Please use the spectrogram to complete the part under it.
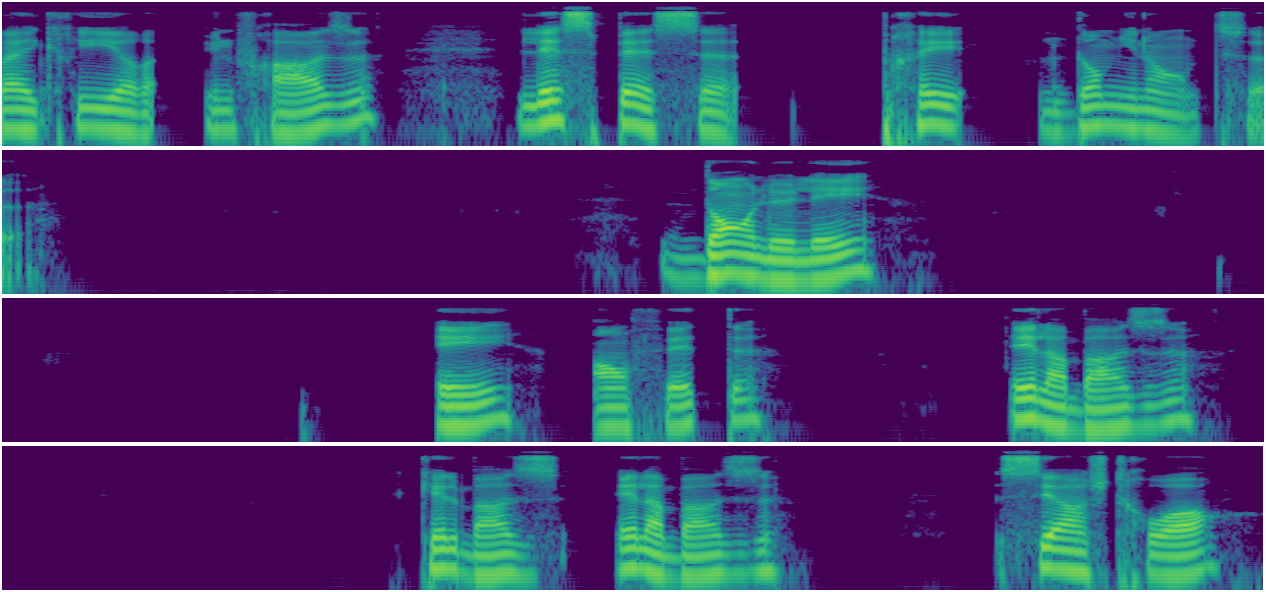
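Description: A man speaks calmly and explains through a headset microphone, pausing often.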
